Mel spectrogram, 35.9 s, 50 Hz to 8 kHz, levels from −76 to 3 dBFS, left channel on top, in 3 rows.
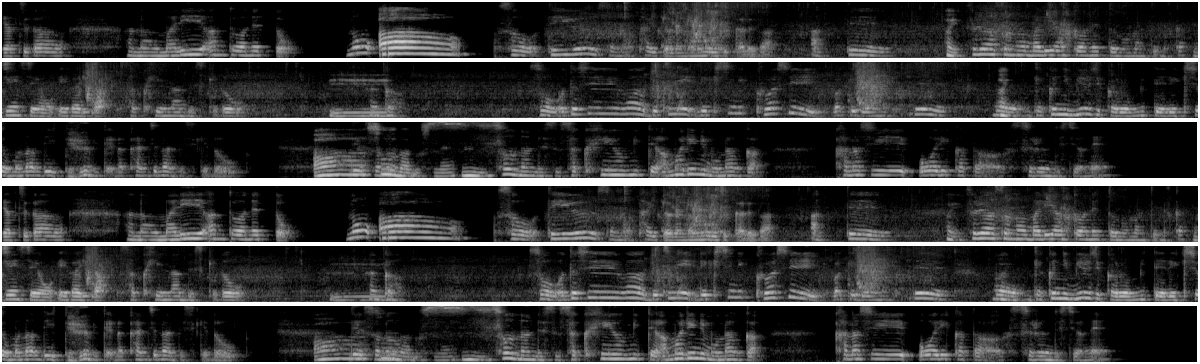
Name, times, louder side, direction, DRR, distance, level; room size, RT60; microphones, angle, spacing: voice 1, 0.0-2.9 3.4-3.7 4.9-7.7 8.1-8.9 9.2-9.4 9.7-14.4 15.3-16.0 17.2-26.3 26.7-27.0 27.4-27.9 28.4-31.5 32.2-35.0, right 2 dB, 45° right, 0.7 m, -30 dB
voice 2, 3.8-4.6 9.4-9.6 15.2-15.9 21.9-22.0 27.0-28.8, left 6 dB, 85° left, 0.4 m, -25 dB
sound 1, 5.4-23.2, equal, 5° left, 0.5 m, -41 dB
4.1 x 2.9 x 3.4 m
head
